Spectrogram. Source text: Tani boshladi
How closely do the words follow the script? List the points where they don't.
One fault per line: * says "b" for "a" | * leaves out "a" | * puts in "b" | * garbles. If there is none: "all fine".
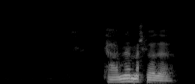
all fine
